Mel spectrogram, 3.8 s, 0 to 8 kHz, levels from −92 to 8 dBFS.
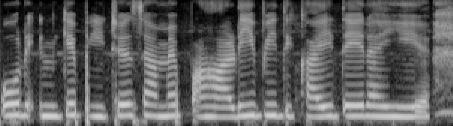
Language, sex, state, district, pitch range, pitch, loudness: Hindi, female, Chhattisgarh, Rajnandgaon, 240-260 Hz, 250 Hz, -16 LUFS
